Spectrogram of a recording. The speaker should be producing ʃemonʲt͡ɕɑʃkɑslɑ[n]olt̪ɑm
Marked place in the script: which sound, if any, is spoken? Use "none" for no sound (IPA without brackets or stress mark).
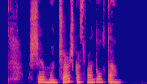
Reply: n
